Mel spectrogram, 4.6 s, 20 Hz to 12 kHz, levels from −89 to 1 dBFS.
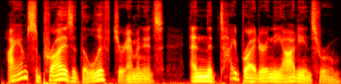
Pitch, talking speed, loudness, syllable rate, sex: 105 Hz, 200 wpm, -20 LUFS, 6.2 syllables/s, male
